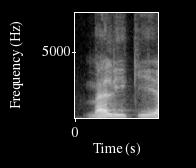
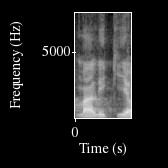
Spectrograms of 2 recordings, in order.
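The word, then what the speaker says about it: مالك: Rakaat pertama baca maiki yaumiddin panjang mimnya. Ayat kedua, mimnya dipendekin. Maliki yaumiddin. Enggak usah heran karena memang para ulama sebagian ada yang menggunakan teknik itu. Rakaat pertama Maliki yaumiddinnya panjang. Rakaat kedua Maliki yaumiddinnya pendek.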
